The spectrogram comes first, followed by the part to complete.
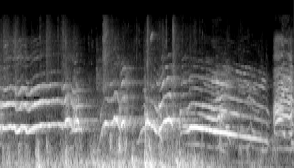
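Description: Children shrieking in long, loud, high-pitched cries that waver in the middle, the last one sliding down in pitch near the end.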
